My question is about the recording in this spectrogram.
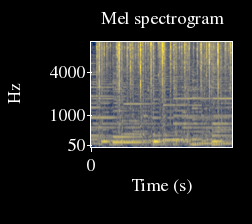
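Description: Intro background music led by acoustic guitar, plucked notes over a steady low bass line, with quick bright percussive ticking layered over it.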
